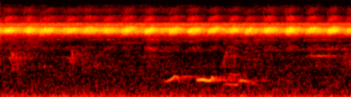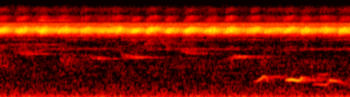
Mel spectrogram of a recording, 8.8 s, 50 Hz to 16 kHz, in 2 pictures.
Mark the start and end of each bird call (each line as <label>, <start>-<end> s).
Russet-backed Oropendola (Psarocolius angustifrons), 0.0-8.8 s
Hauxwell's Thrush (Turdus hauxwelli), 3.7-7.9 s
Dusky-capped Greenlet (Pachysylvia hypoxantha), 5.8-8.8 s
